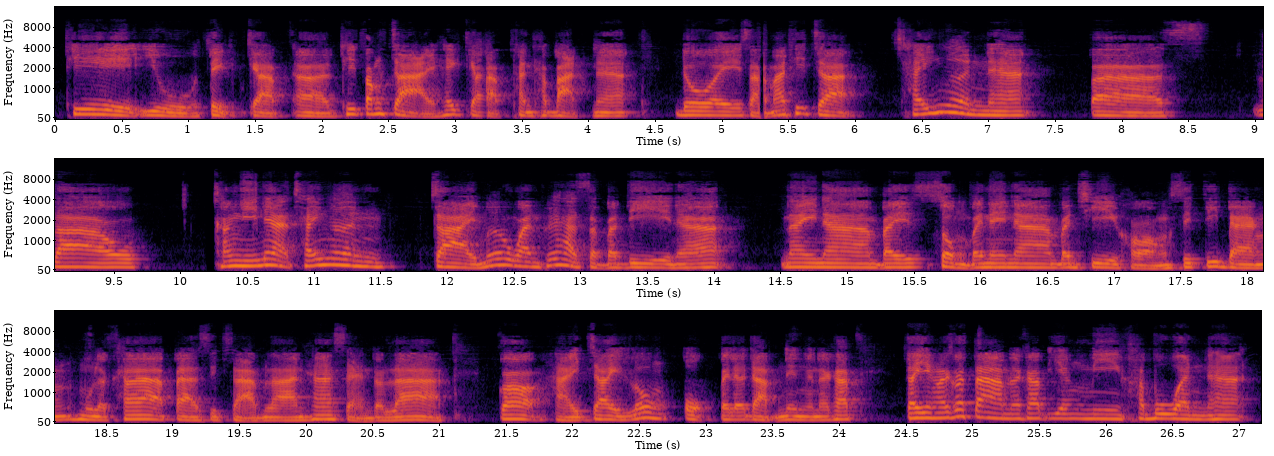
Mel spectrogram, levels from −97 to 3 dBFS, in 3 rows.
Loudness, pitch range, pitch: -30 LUFS, 110-145 Hz, 130 Hz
